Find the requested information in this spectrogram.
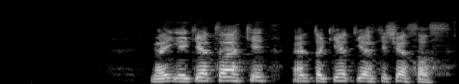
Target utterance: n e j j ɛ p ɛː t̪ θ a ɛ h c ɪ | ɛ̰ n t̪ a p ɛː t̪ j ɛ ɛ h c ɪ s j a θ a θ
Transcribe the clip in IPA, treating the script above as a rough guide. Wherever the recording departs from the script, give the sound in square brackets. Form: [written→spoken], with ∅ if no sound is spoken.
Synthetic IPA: n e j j ɛ [p→c] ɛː t̪ θ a ɛ h c ɪ | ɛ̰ n t̪ a [p→c] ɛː t̪ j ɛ ɛ h c ɪ s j [a→ɛ] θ a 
